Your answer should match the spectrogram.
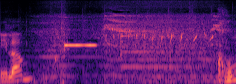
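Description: Birds chirping and calling, with one short whistled note and then quick repeated chirps, after a man's voice breaks off at the start.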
